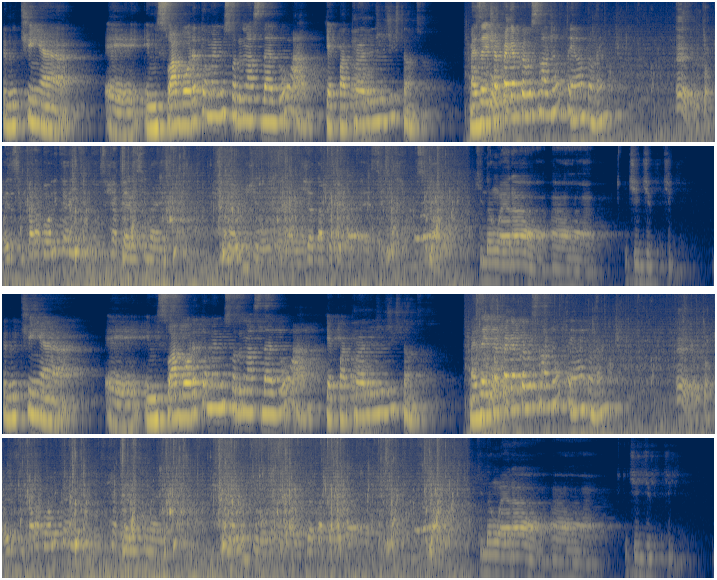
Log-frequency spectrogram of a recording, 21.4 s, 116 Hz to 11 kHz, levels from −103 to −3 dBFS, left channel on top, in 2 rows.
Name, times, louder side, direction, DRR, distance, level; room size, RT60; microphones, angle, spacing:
voice 1, 0.0-1.1 1.5-6.3 7.0-9.2 16.9-17.3, left 2 dB, 70° left, 5 dB, 2.3 m, -29 dB
voice 2, 5.2-5.6 7.3-7.6 10.1-13.6 13.9-17.3 17.8-19.6 20.0-20.7, left 2 dB, 85° left, 5 dB, 3.7 m, -39 dB
sound 1, 6.9-17.7, right 1 dB, 20° right, 3.9 m, -40 dB
29.5 x 27.5 x 7.0 m, 1.1 s
head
